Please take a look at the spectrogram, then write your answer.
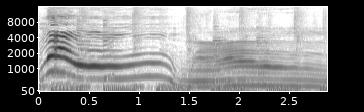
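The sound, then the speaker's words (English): A cat lets out one long, drawn-out meow that starts high and slides down into a lower, wavering yowl, loud, over a steady low pulsing beat. “The cat chased Dot home”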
